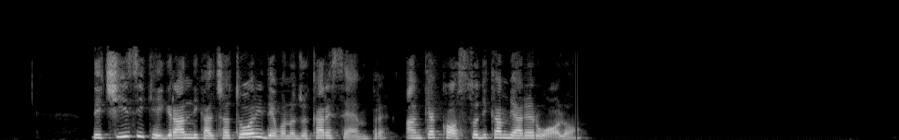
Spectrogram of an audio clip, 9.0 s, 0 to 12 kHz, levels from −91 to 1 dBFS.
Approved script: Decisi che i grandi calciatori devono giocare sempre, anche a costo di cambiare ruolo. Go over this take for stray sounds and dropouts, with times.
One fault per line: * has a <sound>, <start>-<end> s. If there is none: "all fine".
all fine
